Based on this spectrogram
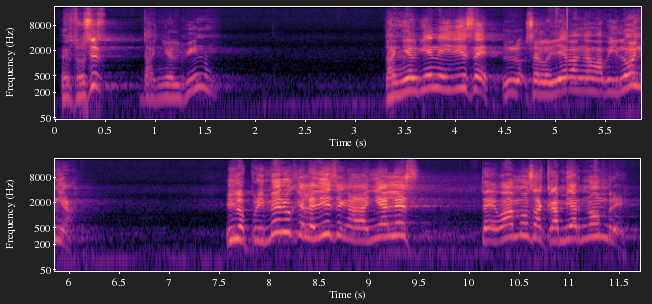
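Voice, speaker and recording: A pastor delivering an emphatic sermon, addressing the congregation directly and asking them rhetorical questions. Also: male voice, very high-pitched, expressive, a little slow, pauses often, a bit bright. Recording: long reverb of a church hall.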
